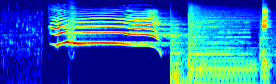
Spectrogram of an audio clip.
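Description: A woman lets out one loud, piercing scream that holds for about a second before breaking off, followed at once by a lower, droning tonal sound.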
